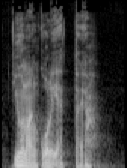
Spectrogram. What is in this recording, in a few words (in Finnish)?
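"Junankuljettaja", suomeksi; Train Driver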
